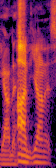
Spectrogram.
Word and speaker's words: Giannis: do you guys know Giannis and yes I can never say his name Giannis you can just say honest yes he's The Greek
